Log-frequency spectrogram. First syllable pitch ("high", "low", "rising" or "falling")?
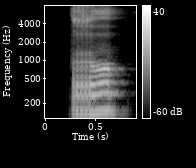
falling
